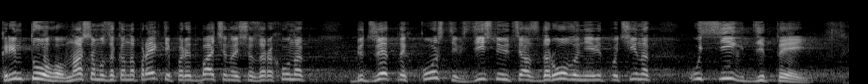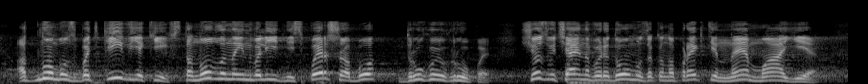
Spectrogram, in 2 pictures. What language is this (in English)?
Ukrainian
